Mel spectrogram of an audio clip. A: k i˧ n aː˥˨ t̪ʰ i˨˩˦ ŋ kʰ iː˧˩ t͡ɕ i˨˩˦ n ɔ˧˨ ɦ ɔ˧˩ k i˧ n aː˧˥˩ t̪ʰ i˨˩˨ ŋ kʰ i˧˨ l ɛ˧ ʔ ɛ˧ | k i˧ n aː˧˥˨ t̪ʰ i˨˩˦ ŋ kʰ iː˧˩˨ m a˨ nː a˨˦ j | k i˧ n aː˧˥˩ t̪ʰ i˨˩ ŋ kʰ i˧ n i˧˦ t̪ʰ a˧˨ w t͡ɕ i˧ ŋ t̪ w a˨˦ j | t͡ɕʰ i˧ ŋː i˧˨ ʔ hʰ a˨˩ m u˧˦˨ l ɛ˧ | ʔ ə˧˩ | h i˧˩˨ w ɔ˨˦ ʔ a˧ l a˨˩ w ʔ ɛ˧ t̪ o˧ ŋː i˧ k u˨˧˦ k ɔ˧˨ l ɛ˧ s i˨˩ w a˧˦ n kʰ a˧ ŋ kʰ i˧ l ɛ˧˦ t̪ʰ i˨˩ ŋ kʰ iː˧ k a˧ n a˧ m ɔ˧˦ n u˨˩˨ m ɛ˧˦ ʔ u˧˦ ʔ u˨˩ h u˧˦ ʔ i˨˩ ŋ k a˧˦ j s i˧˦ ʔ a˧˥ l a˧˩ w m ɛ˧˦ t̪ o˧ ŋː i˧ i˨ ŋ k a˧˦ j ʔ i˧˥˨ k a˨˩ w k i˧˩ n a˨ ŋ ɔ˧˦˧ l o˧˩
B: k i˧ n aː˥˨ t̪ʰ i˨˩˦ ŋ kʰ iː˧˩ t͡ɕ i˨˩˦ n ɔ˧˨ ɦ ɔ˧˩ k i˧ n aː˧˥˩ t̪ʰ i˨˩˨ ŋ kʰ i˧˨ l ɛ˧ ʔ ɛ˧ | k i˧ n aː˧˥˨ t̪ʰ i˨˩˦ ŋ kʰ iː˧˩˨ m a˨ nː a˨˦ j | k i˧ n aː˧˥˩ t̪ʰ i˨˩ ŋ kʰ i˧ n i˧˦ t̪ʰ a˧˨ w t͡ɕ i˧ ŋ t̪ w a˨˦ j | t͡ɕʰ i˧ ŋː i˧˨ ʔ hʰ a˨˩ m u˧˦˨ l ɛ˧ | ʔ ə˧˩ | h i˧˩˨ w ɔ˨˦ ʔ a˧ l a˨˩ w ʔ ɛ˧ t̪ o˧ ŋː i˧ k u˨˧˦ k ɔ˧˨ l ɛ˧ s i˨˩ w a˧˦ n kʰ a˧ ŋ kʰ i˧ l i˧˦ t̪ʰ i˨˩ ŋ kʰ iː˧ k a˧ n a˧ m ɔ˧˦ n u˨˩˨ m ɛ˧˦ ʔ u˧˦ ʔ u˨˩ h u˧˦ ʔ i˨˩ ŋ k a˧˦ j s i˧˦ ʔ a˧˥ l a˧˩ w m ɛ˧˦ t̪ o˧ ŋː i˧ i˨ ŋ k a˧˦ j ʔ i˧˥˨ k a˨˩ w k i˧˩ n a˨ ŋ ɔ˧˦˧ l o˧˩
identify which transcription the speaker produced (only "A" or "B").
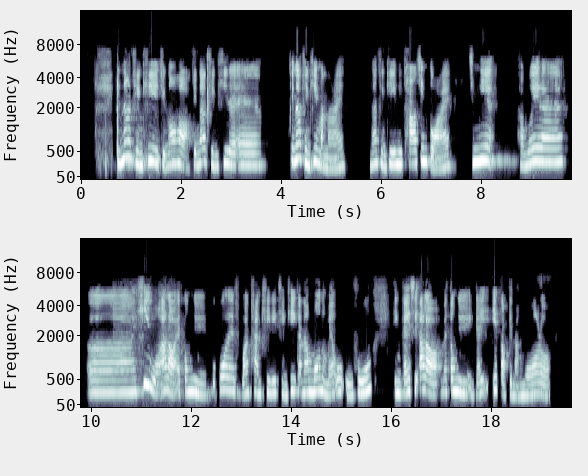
B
